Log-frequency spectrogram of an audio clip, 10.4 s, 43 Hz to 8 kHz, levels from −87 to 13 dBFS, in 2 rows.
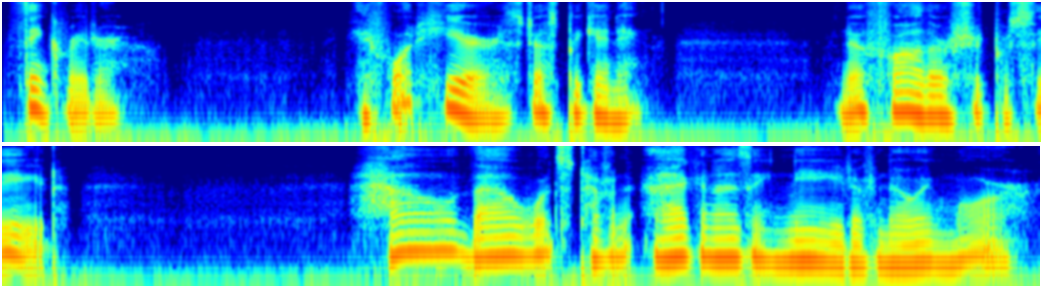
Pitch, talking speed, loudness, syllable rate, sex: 125 Hz, 125 wpm, -19 LUFS, 4.9 syllables/s, male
